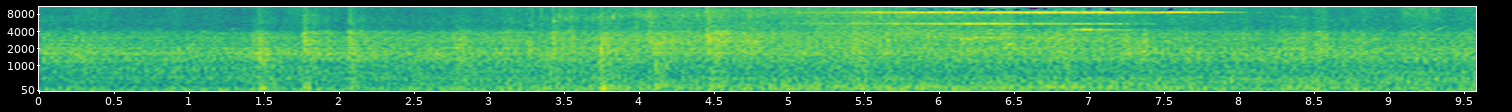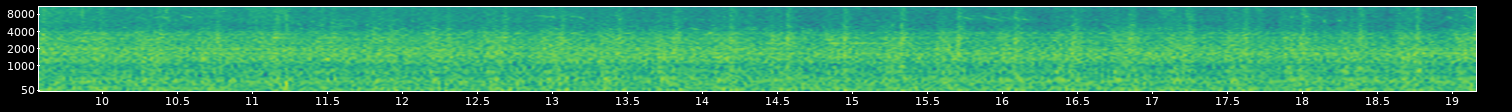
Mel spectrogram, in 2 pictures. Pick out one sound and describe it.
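A diesel shunting locomotive engine rumbles.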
